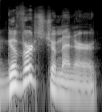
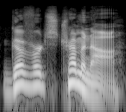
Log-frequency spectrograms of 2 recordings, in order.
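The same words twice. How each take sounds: First: The stress falls in the familiar, usual place. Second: The stress falls in an unfamiliar, Australian-style place. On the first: This is how the speaker usually hears it. "That's a little bit how I'm more used to it" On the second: This is how it was said at a tasting abroad. "they pronounced it, I believe, Gewürztraminer. Their emphasis was all all sorts of different"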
